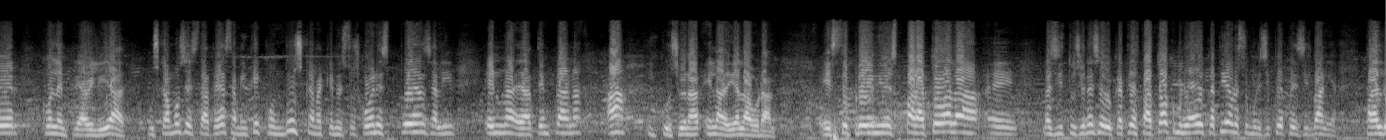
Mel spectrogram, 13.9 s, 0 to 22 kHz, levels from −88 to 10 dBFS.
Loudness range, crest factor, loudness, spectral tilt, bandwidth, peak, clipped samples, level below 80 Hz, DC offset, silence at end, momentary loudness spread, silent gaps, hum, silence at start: 3 LU; 10 dB; -15 LUFS; -6 dB/octave; 12 kHz; -4 dBFS; under 0.1%; -36 dBFS; under 0.1%; 0 s; 10 LU; none; none; 0 s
